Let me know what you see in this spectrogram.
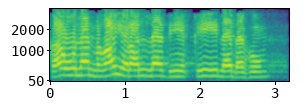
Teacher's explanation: الغين دي من حروف الاظهار، يبقى هنا ما غنش، عندي تنوين وبعده غين، والغين من حروف الاظهار ما غنش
